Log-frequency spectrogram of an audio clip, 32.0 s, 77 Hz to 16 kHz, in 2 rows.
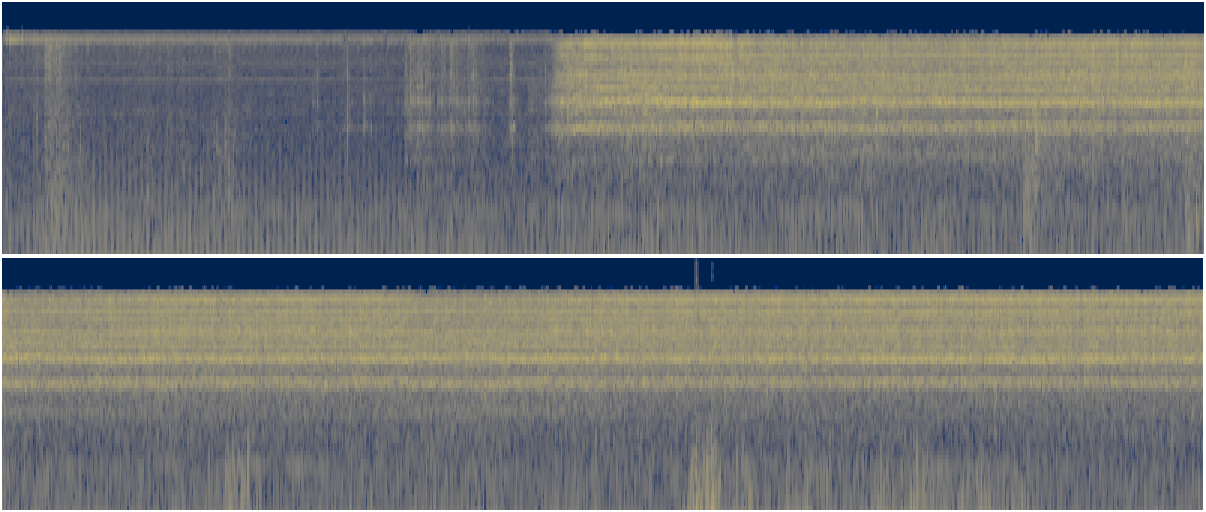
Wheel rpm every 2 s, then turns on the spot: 0, 0, 10, 40, 160, 160, 160, 160, 160, 160, 160, 160, 160, 160, 160, 160.
none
